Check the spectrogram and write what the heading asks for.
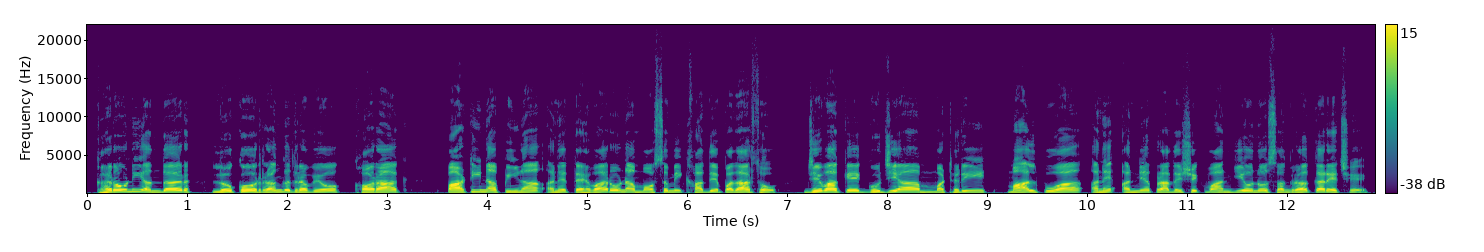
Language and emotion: Gujarati, neutral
